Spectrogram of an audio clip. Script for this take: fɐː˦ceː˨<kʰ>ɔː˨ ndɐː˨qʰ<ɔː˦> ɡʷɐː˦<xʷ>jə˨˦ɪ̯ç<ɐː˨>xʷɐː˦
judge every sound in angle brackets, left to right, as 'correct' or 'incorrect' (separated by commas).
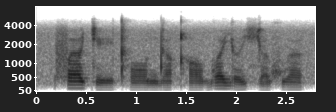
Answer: incorrect, incorrect, incorrect, correct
